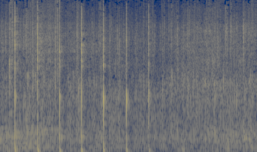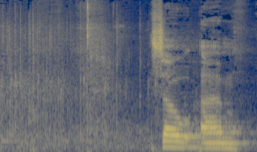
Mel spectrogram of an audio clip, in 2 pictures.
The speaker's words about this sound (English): I just want to congratulate the TMP team here for putting this new venture competition together. I mean, it's awesome. It really is. I think we should give them a great applause.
